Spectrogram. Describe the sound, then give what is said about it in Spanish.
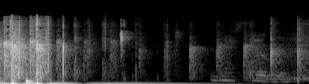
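A short burst of loud clapping, given as applause for a woman and her family, opens the moment, then fades quickly as quieter talking voices take over. “Desde aquí simplemente un aplauso muy fuerte para ti y para toda tu familia, obviamente, y para tu padre”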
